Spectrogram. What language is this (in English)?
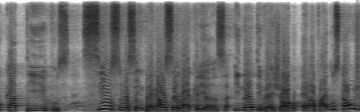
Portuguese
